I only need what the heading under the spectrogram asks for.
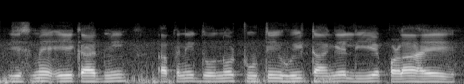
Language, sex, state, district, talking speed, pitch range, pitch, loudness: Hindi, male, Uttar Pradesh, Lucknow, 140 wpm, 135-145 Hz, 140 Hz, -15 LUFS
